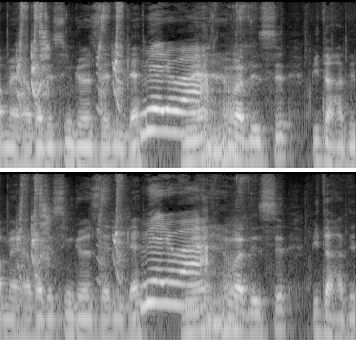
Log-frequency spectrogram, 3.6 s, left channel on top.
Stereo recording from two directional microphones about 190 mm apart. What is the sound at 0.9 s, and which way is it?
Speech, 45° left (ahead or behind).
